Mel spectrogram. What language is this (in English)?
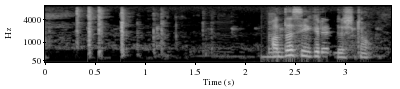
Tamil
